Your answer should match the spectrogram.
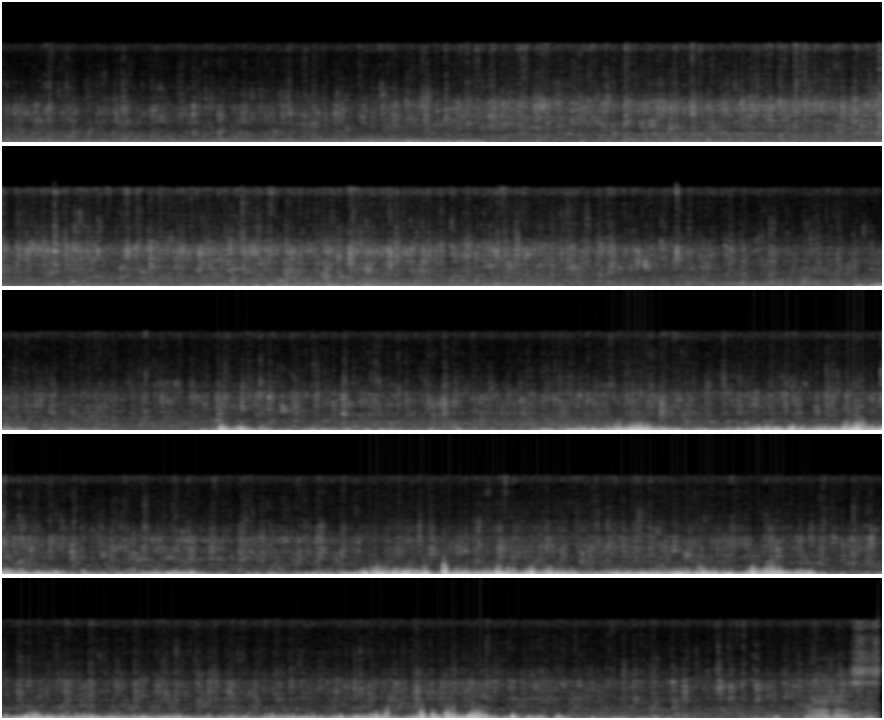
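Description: Small water pump humming steadily, with water trickling through the panel's cooling run; the hum drops out briefly a couple of times. From about ten seconds in, loud irregular rumbling gusts drown it out.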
